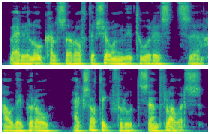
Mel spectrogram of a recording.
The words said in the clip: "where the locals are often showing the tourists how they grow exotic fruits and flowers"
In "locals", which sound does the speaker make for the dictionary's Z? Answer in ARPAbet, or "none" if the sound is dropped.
S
